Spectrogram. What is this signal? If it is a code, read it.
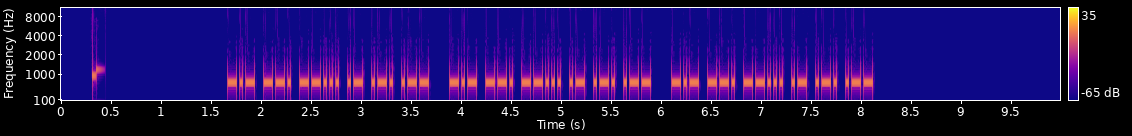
Morse code, heard as a keyed tone, about 40 wpm, 700 Hz. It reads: KG7ARW KG7ARW KG7ARW
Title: USA Call Signs Repeated 3x 40wpm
